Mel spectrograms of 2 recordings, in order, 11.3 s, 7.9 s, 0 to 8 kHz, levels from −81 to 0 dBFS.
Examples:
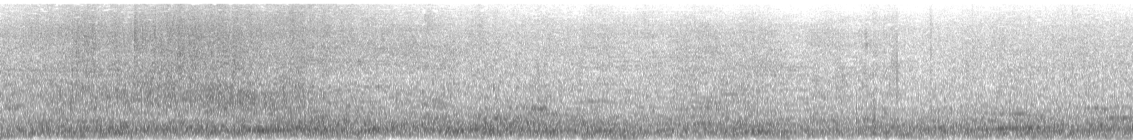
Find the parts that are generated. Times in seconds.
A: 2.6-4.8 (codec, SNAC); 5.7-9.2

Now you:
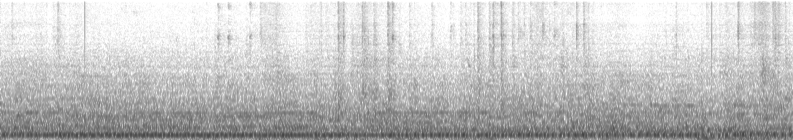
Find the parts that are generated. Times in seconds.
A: 0.0-0.8 (codec, SNAC); 2.6-3.8; 4.7-5.2; 5.7-7.9

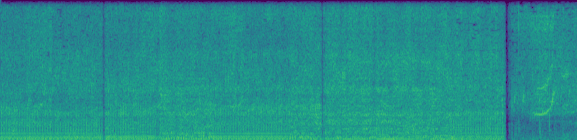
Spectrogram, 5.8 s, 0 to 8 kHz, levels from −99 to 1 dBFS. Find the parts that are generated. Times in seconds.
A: 1.6-2.1 (codec, SNAC); 2.9-4.5

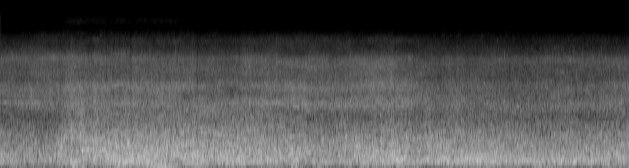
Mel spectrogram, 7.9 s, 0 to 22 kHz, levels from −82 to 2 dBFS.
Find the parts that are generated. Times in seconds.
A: 0.0-1.8 (codec, SNAC); 2.2-6.2

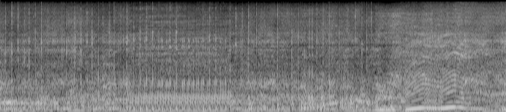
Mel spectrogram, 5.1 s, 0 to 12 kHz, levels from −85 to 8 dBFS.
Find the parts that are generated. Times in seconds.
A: 0.0-1.3 (codec, SNAC); 2.3-4.0; 4.6-5.1

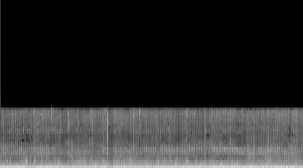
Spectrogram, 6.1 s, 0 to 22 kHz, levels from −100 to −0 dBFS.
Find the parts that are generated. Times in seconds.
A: 0.9-2.7 (codec, SNAC); 4.5-5.5

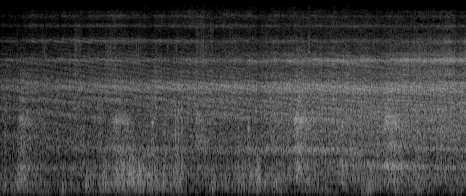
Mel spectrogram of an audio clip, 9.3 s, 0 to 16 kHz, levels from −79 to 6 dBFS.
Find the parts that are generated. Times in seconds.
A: none

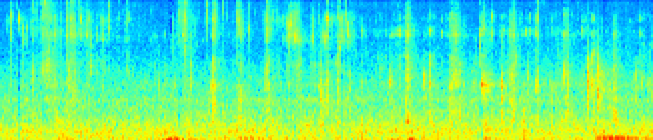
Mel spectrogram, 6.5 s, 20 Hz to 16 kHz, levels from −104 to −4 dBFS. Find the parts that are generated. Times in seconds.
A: none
